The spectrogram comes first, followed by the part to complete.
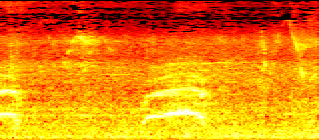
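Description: A baby macaque giving short coo calls, twice: each is a brief cry that rises and then falls in pitch. One comes right at the start and one about a second in.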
